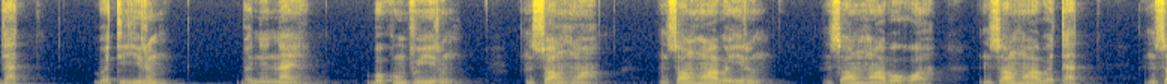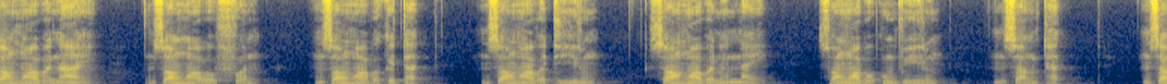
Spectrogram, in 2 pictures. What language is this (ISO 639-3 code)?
kaj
